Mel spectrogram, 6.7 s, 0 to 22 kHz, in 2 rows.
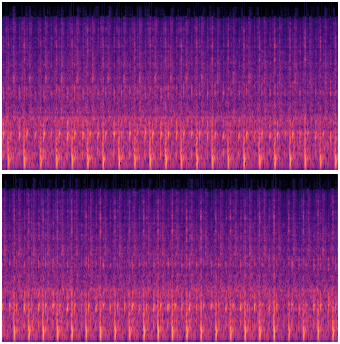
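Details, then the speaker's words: Simplicity 7010 single-cylinder engine: steady fast chuffing about 3.5 beats per second that does not pick up; throttle not responding, owner suspects governor out of adjustment. "I don't know what that sound is. No, throttle's not doing anything now."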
